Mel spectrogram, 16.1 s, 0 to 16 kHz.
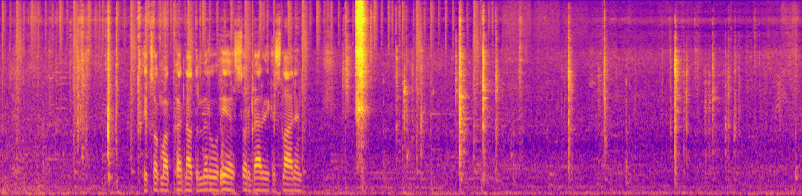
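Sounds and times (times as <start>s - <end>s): steady low hum: 0.0s - 16.0s
tools and bike parts clinking: 0.8s - 5.6s, 6.8s - 10.5s, 13.3s - 15.2s.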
